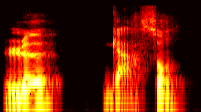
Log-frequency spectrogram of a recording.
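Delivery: le garçon slowly, le with rounded E, ç as S; slow French demo. Shown as a demonstration. Teacher slowly modelling le garçon for the class. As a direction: stretch out le garçon syllable by syllable. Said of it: "que suena como una S".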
